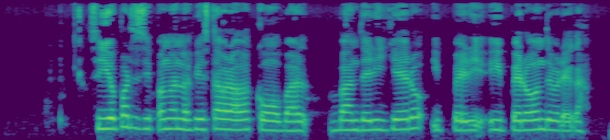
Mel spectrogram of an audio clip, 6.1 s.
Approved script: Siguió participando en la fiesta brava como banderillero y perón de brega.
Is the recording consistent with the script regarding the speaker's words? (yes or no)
yes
